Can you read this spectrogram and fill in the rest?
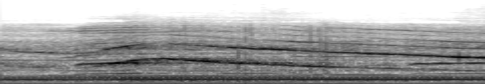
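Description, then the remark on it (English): A police prowl car siren wails continuously in Hollywood after midnight, its pitch sweeping up and then slowly gliding down over a steady low background hum, with no voices. “The nightclubs close up one by one, but now and then the police whistle and the prowl car siren serenade the sleeper.”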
